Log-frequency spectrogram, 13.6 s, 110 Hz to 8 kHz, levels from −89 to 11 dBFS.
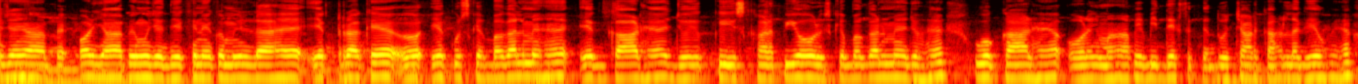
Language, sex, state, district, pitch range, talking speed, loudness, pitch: Hindi, male, Bihar, Saharsa, 150-155 Hz, 215 wpm, -19 LUFS, 150 Hz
